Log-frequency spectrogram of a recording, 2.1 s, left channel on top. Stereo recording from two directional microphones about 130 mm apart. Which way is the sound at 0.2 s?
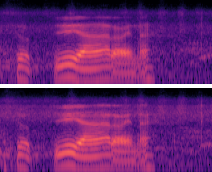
10° left (ahead or behind).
